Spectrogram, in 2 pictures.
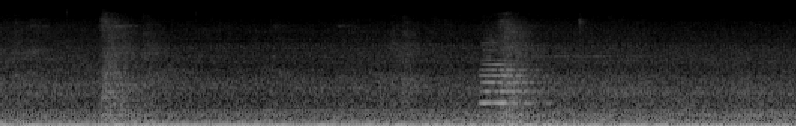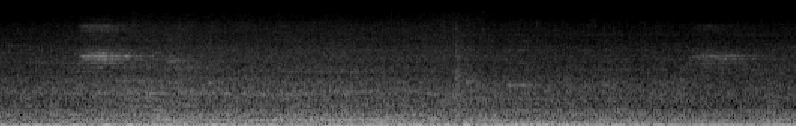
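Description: Aquarium pump humming steadily and low, with a short distant horn toot about three seconds in and brief high beeps around six and ten seconds.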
